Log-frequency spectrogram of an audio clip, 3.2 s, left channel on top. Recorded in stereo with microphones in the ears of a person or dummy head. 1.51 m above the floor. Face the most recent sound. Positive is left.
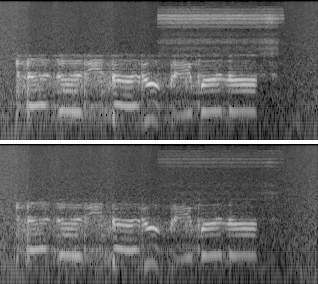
turn(degrees=55)  # may be behind; listen again after turning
